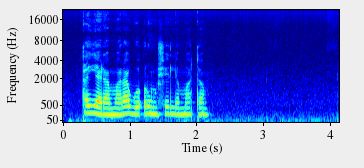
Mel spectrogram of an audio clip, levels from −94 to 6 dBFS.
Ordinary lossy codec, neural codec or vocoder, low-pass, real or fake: none; vocoder, 44.1 kHz, 128 mel bands every 256 samples, BigVGAN v2; none; fake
